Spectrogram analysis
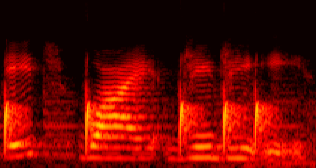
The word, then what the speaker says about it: hygge: guide this week and the book tells me that it's pronounced hygge hygge hygge roughly translates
